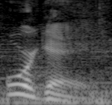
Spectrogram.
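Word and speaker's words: ὀργή: First, Et premièrement, the word wrath in the Greek, alors et mot et colère là en grec it's pronounced as orge.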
